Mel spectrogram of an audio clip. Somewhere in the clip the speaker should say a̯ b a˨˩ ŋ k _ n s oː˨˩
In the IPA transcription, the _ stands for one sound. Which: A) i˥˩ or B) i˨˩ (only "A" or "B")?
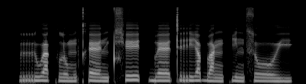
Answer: B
